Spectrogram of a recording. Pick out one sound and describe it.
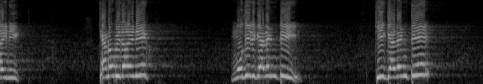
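A woman speaks loudly and forcefully through a loudspeaker, in short bursts with pauses that echo.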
